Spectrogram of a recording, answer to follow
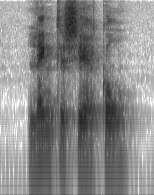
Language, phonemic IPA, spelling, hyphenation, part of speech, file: Dutch, /ˈlɛŋ.təˌsɪr.kəl/, lengtecirkel, leng‧te‧cir‧kel, noun, Nl-lengtecirkel.ogg
- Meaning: meridian (great circle passing through the geographic poles)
